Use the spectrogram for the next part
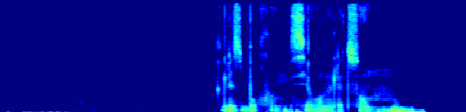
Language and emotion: Russian, neutral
